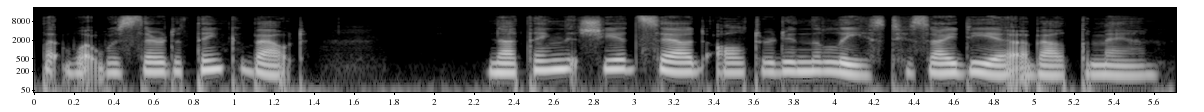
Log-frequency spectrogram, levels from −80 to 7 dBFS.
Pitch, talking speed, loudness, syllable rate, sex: 185 Hz, 220 wpm, -18 LUFS, 6.0 syllables/s, female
